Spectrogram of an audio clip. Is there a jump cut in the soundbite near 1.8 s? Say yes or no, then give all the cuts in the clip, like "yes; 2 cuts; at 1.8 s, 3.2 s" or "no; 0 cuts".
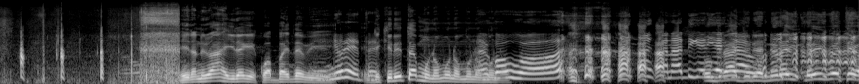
yes; 1 cut; at 1.8 s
